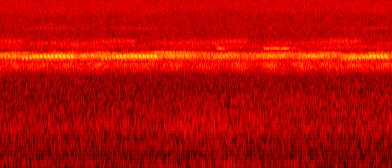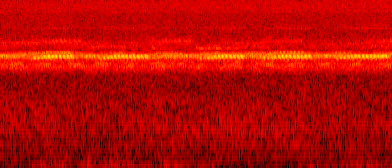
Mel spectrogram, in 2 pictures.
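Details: Forest insects singing on an autumn night at Tsukimi no Mori, Gifu, Japan, overlooking the Nobi Plain; high continuous trilling rises and falls in loudness roughly every second, over quiet low rumble.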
